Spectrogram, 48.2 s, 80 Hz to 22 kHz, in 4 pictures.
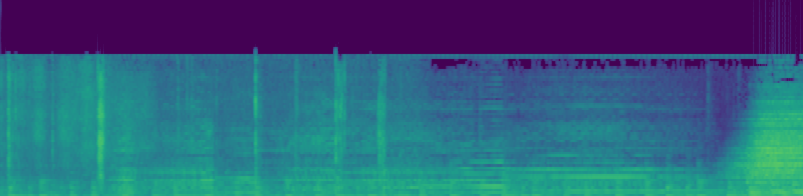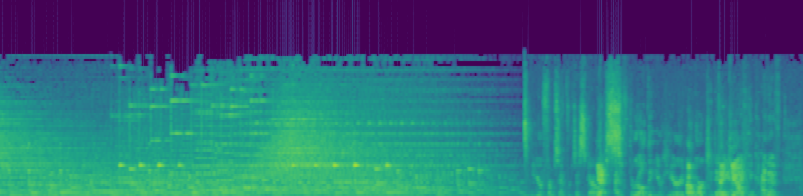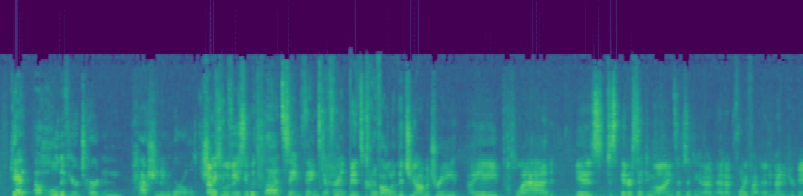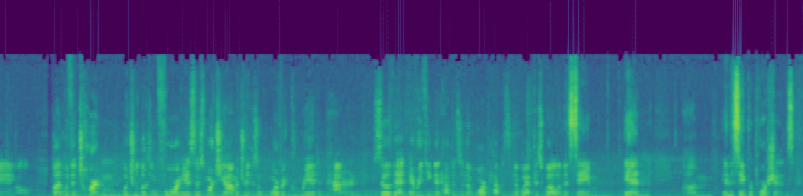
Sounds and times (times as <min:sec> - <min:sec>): Speech: 0:20.1 - 0:23.7, 0:24.3 - 0:48.1.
